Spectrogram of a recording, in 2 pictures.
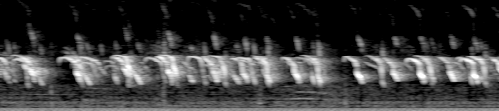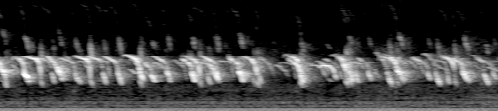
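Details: Day-old baby chicks cheeping loudly: rapid high-pitched downward-slurred peeps, roughly two or three each second from several birds at once, in an otherwise quiet room.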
